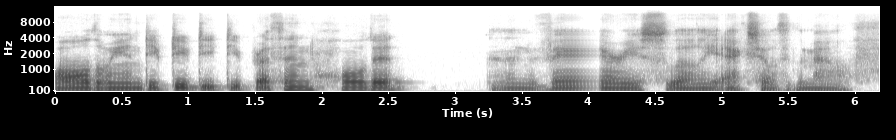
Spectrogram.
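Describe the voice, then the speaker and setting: With fairly even intonation, a man at fairly low pitch speaks in an unremarkable speaking voice. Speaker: hypnotist and illusionist. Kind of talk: guided hypnosis induction, slow soothing delivery. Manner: casual and chatty, joking in normal talk.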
